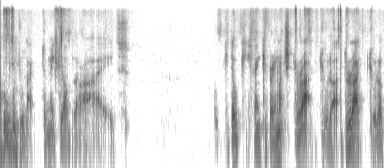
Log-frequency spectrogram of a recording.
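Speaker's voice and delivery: low, hushed night-phase calls; spooky game narrator. Acted.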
